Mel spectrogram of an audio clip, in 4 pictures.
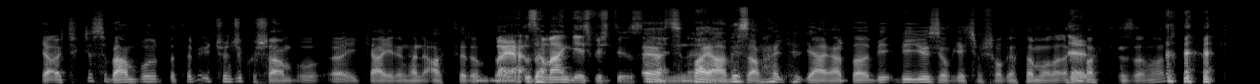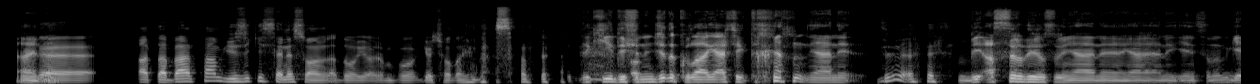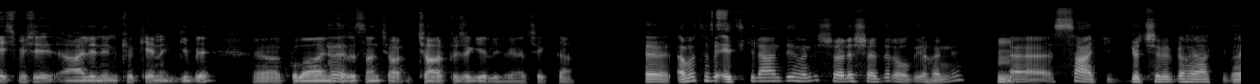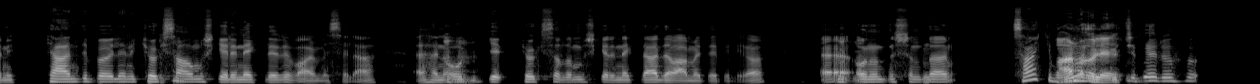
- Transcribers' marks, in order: laughing while speaking: "zaman"; laughing while speaking: "zaman"; chuckle; other background noise; laughing while speaking: "olarak"; chuckle; laughing while speaking: "olayından sonra"; unintelligible speech; chuckle; laughing while speaking: "gerçekten"; laughing while speaking: "Evet"; unintelligible speech
- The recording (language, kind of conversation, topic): Turkish, podcast, Göç hikâyeleri ailenizde nasıl yer buluyor?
